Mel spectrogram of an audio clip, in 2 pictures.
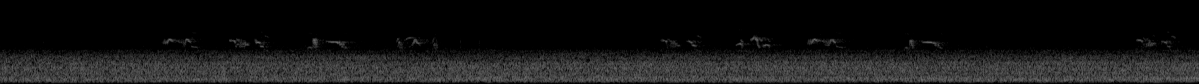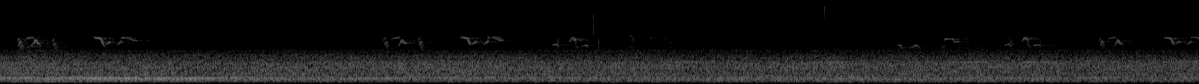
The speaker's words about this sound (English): I'm sorry about the noise. We got a bird out here that I wanted to record.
